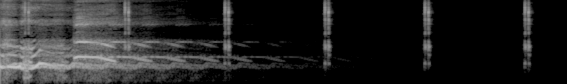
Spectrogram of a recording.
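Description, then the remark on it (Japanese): A clock ticks slowly and evenly, about one sharp tick per second, coming through clearly in the quiet after a fading wavering tone. “もう、すでに時計に侵され始めているようですね。”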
